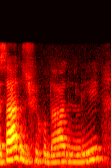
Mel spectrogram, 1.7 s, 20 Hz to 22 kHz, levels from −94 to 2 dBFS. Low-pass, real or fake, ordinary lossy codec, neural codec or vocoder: none; real; none; none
